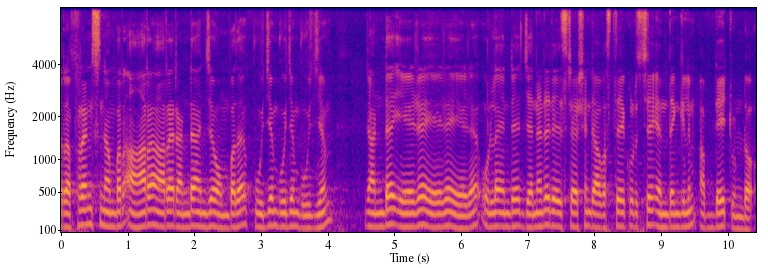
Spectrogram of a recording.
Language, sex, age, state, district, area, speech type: Malayalam, male, 30-45, Kerala, Idukki, rural, read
